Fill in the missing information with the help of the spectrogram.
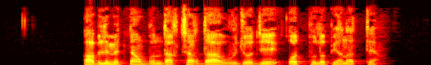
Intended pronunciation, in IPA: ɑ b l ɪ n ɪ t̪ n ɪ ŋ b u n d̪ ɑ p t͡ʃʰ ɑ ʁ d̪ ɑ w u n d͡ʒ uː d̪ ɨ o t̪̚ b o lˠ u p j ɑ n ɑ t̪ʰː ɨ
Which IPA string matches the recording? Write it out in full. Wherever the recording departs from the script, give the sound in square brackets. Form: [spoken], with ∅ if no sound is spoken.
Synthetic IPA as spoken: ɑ b l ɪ [m] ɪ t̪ n ɪ ŋ b u n d̪ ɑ [q] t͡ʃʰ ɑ ʁ d̪ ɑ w u [∅] d͡ʒ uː d̪ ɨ o t̪̚ b o lˠ u p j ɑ n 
